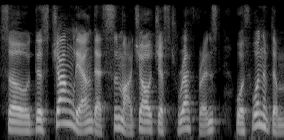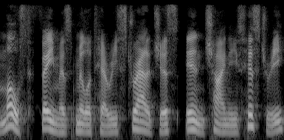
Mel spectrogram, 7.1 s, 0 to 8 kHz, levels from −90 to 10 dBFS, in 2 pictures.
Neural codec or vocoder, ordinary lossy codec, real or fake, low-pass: none; MP3, 64 kbps; real; 7.2 kHz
